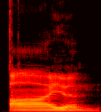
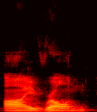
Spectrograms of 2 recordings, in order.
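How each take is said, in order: First: The word is said with no R sound. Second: The word is said with a strong R sound. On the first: The speaker calls it right. "We say iron" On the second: The speaker calls it wrong. "we don't say iron, that strong R sound"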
